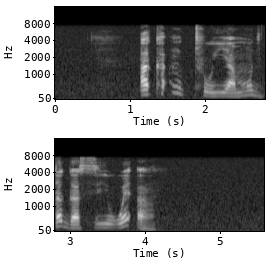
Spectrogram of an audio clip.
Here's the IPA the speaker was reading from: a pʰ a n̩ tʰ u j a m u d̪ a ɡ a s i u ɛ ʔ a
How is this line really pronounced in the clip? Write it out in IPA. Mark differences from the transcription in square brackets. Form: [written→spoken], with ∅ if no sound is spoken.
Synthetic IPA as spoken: a [pʰ→kʰ] a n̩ tʰ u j a m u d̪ a ɡ a s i [u→w] ɛ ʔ a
